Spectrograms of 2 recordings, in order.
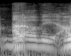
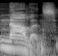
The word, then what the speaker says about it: New Orleans: Nolens. – Would you ever pronounce it Nolens? – No. – Okay, so then you're not a real New Orleans guy.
